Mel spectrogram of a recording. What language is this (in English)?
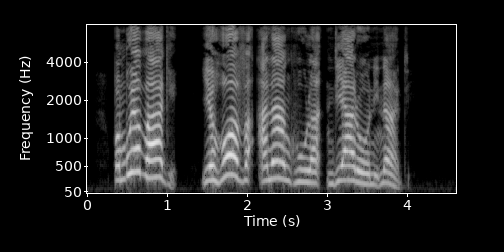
Nyanja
